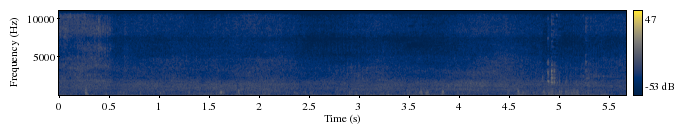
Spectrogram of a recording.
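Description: Road noise rumbles steadily from inside a moving car.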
